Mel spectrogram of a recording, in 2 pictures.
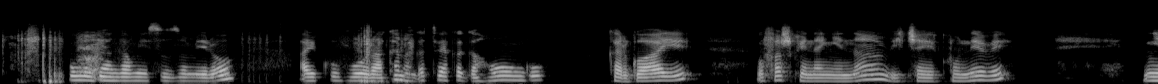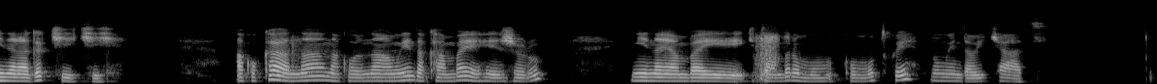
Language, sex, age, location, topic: Kinyarwanda, female, 36-49, Kigali, health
